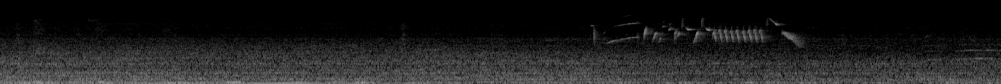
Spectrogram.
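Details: Evening ballad of a goldfinch on a telephone wire high up before sunset; after several seconds of low background rumble, a brief burst of twittering notes and a fast buzzy trill closes with a descending slur.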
